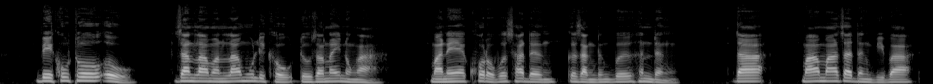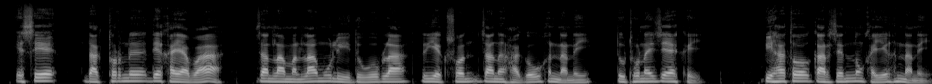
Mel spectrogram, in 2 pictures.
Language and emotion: Bodo, neutral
